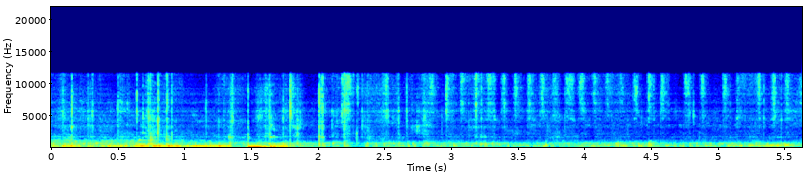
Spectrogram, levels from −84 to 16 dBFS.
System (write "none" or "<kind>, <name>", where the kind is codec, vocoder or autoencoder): codec, SNAC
